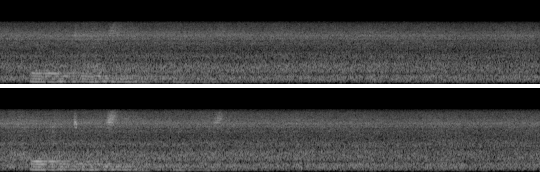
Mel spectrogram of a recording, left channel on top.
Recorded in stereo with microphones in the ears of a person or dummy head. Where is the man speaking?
25° right (ahead or behind), 4.5 m; by 2.3 s 60° right (ahead or behind), 4 m.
